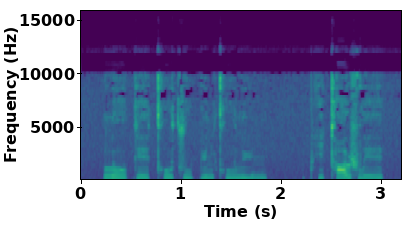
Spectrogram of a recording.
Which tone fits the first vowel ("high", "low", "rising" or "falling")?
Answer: falling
